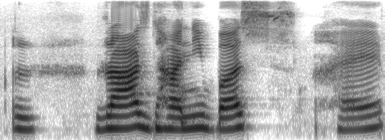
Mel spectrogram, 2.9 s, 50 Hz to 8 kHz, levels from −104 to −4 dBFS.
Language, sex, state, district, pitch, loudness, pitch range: Hindi, female, Chhattisgarh, Bilaspur, 215 Hz, -17 LUFS, 205-225 Hz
